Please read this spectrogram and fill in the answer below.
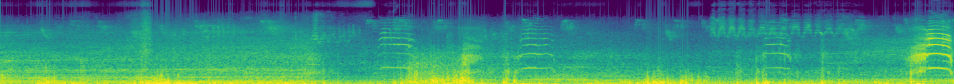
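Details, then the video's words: Tuxedo cat meowing: after a rumbling, noisy start, clear rising-falling meows appear from about six seconds, four or five of them spaced a couple of seconds apart over steady background hum. "The tuxedo cat is very cute and has a wonderful meow."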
